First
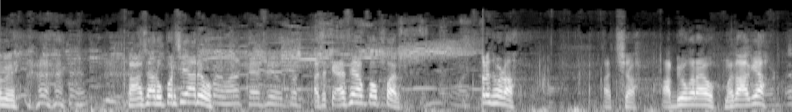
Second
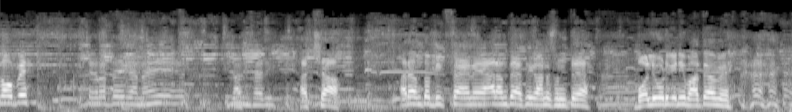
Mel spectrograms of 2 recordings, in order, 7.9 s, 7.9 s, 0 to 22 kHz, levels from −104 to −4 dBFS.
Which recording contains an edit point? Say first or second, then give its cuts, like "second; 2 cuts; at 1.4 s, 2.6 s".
first; 1 cut; at 4.6 s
